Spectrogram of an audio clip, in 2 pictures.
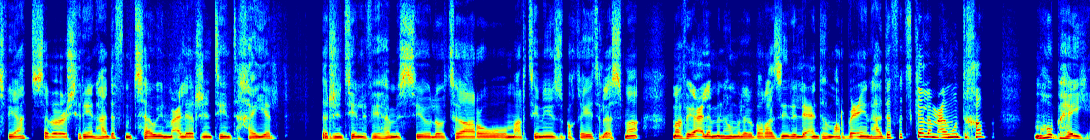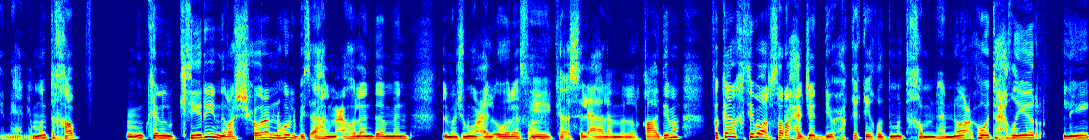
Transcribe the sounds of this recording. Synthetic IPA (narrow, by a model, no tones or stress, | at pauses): sˤfɪjaːt̪sabʕawʕɪʃɾiːnɦad̪afmʊt̪ḁsaːwiːnmaʕɪlʔɑɾˤd͡ʒɪnt̪ʰiːnt̪ḁxajːal | lʔɑ̰ɾˤd͡ʒɪnt̪iːnlːifiːɦamɪsːiwloːt̪ʰɑːɾˤwmɑɾˤt̪ʰiːniːzwbɑqɪjːalʔa̰smaːʔmafiʔaʕlamɪnɦʊmɪlɪlbɑɾˤɑːziːlɪlːiʕɪnd̪hʊmʔɑɾˤbaʕiːnɦad̪aft̪ɪt̪̚kalːamʕanlmʊnt̪ḁxab̚ | maɦuːbɦaj̰nja̰ʕnimʊnt̪axab̚ | jɪmkɪnɪkɪ̥θiːɾiːnjɾˤɑʃːɪ̥ħuːnʔɪnːhuːlibjɪt̪ʔahɦːalmaʕholand̪amɪnɪlmad͡ʒmuːʕalʔuːlafika̰ʔsɪlʕaːlamɪlqɑːd̪ɪmafakaːnɪxt̪ɪbɑːɾˤsˤɑɾˤɑːħɑd͡ʒad̪ːiwħaqiːqiðˤɨd̪ːmʊnt̪ḁxabmɪnhanːoːʕhʊwːt̪aħðˤiːɾli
